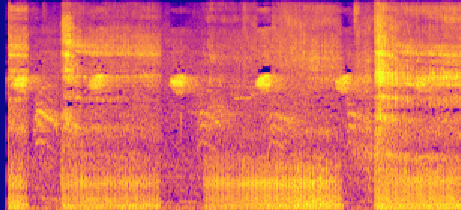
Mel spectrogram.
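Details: Pumba, a caracal, feeds while vocalizing: a deep, continuous rumbling growl broken by brief pauses roughly every one to two seconds, with faint higher squeaks over the top.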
